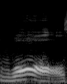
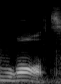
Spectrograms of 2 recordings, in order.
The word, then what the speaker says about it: Walz: Now, it's my understanding that his name is pronounced Walz. Walz, didn't I say Walz? You sort of said Waltz, I think.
